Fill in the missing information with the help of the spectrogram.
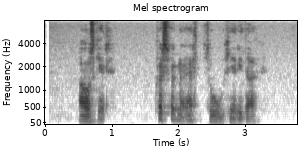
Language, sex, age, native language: Icelandic, male, 40-49, Icelandic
